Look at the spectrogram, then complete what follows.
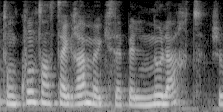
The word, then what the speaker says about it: n0lart: Voilà, mais avant ça, je t'avais découverte sur les réseaux sociaux avec ton compte Instagram qui s'appelle Nolart, je prononce bien Nolart, ouais.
